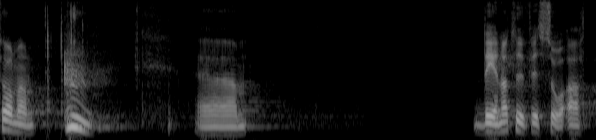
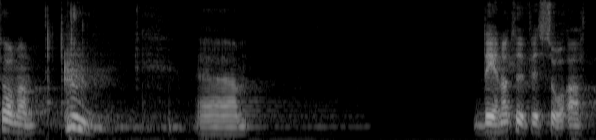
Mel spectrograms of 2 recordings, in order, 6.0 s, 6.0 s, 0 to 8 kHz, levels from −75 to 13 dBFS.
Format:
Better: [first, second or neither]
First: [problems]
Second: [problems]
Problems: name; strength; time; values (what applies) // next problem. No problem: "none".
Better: first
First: none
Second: room echo; dies away in 2.7 s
